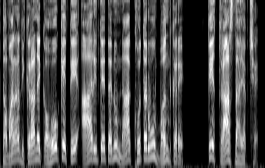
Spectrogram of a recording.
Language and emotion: Gujarati, disgusted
